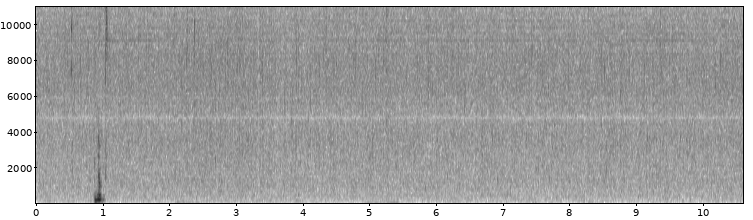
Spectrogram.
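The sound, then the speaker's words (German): Flowing water makes a faint, steady rushing hiss that continues unchanged throughout, with one brief sharp click near the start. “Sehr entspannt mit den Wassergeräuschen im Hintergrund.”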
